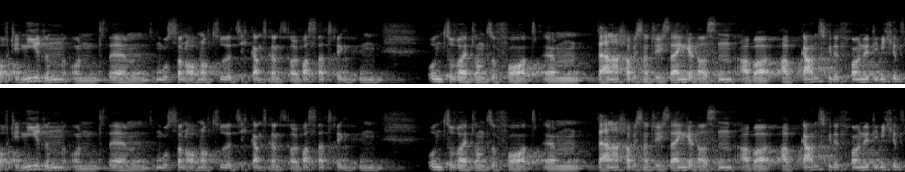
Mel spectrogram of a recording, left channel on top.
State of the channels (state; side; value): quieter; right; 3.6 dB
